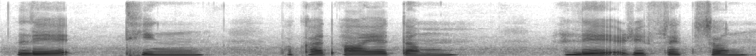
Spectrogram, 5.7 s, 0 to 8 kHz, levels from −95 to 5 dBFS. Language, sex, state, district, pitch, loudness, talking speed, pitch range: Mizo, female, Mizoram, Aizawl, 215 Hz, -17 LUFS, 85 wpm, 210-225 Hz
